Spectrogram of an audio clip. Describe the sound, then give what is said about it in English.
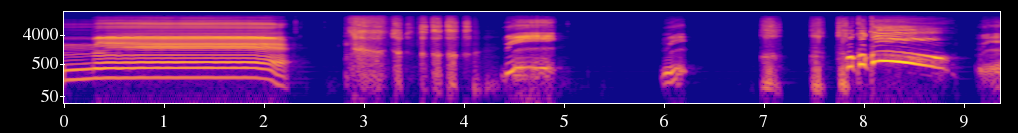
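Someone imitates a pig: a long, loud squeal, then a choppy run of snorts and grunting bursts, ending in another falling squeal. No words are spoken. “Hey there, is that a pig?”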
